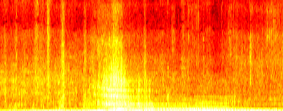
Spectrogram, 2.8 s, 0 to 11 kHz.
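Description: Close and loud, a Chrysler 300 SRT fitted with a swapped 392 engine revs up once, its pitch sweeping upward before settling into a steady drone as the car drives off.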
